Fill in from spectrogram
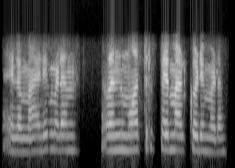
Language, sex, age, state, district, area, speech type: Kannada, female, 30-45, Karnataka, Uttara Kannada, rural, conversation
